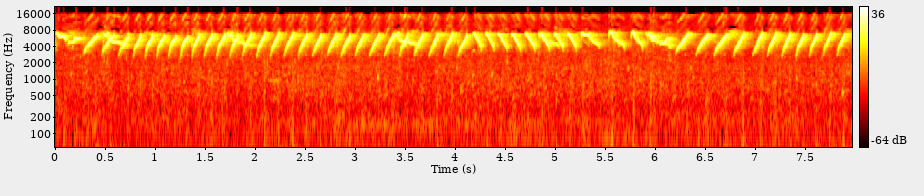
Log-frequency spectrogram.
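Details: White-eye song recorded at night: an energetic, continuous stream of shrill downward-slurred notes, very fast and nearly regular, with occasional twittery variations, and a clean, quiet background.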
